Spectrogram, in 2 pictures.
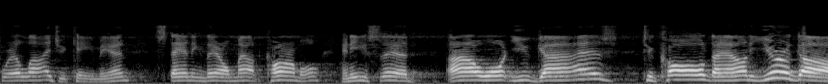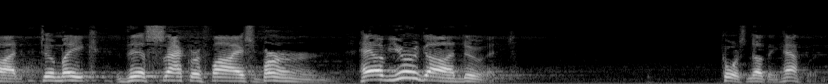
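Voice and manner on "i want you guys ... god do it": loud, slow, higher proclamation; booming challenge. Acted. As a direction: throw down the challenge, drawing out the words. Preacher acts Elijah's challenge on Carmel.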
